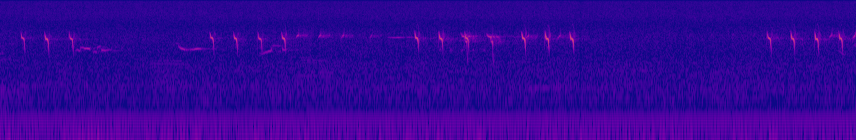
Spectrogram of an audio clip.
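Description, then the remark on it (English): A wild bird perched on a spruce across the road gives flight calls: clusters of short, high chirps repeated in quick bursts, with a few brief trilled notes, over a steady low hum. Nobody speaks. “and giving flight calls.”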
